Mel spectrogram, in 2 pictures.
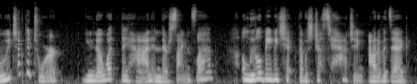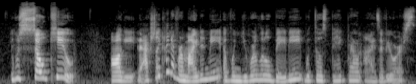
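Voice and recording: A put-on character voice with a bright, sharp tone and vocal fry moves at a moderate pace. The intonation is lively. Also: woman, medium pitch for a woman.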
